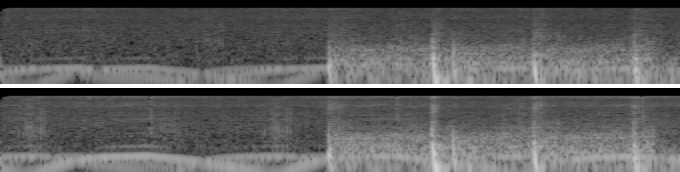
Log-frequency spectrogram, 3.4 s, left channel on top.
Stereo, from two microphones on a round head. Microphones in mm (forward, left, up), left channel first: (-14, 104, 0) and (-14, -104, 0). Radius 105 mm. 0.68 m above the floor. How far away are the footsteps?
About 2 m.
